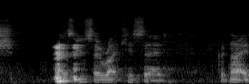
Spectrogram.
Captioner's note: chuckling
